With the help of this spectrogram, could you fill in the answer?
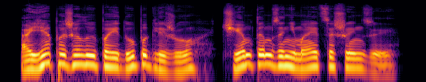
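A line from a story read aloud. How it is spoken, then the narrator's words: Contented purr. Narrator (Russian): промурлыкал Юнгуань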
